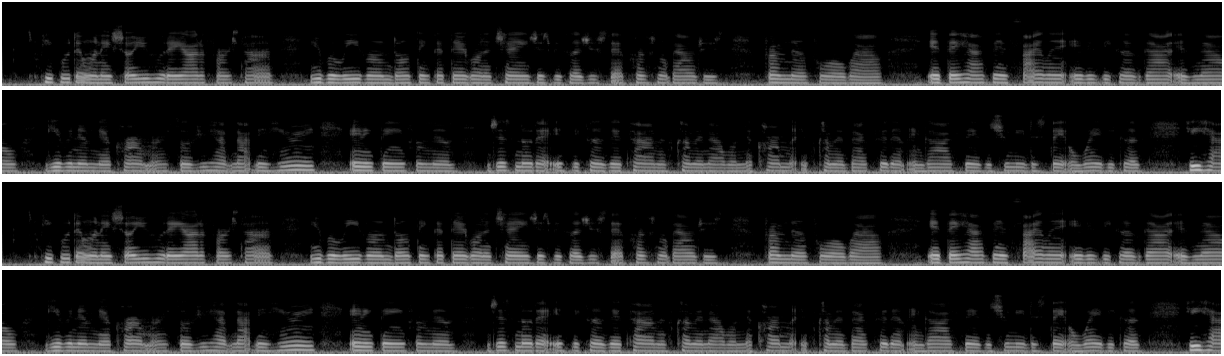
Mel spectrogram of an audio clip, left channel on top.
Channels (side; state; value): both; normal; correlation 0.40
